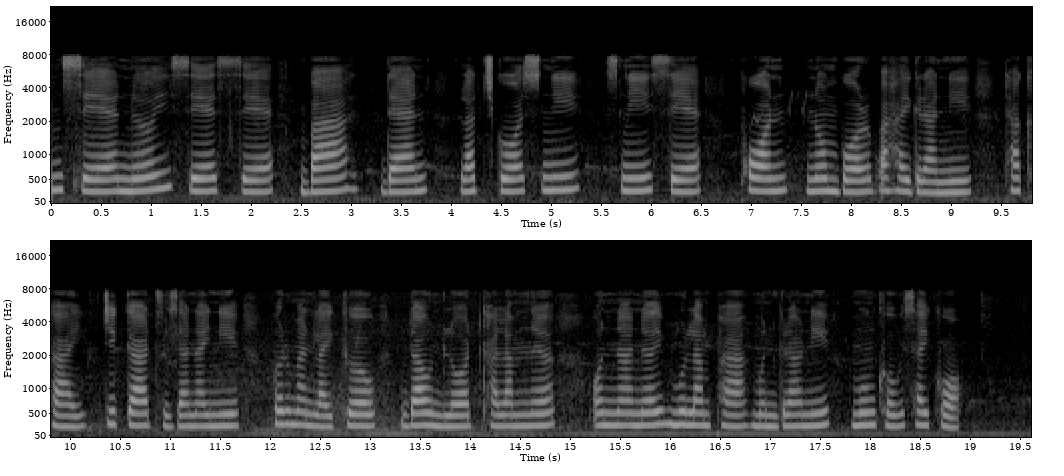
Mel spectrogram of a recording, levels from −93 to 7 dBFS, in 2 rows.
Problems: none marked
